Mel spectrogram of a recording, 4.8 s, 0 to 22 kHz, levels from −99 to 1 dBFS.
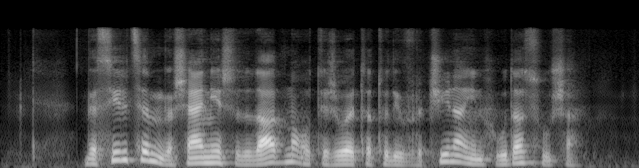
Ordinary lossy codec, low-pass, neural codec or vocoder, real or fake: none; 10.8 kHz; codec, 24 kHz, 1.2 kbps, DualCodec; fake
